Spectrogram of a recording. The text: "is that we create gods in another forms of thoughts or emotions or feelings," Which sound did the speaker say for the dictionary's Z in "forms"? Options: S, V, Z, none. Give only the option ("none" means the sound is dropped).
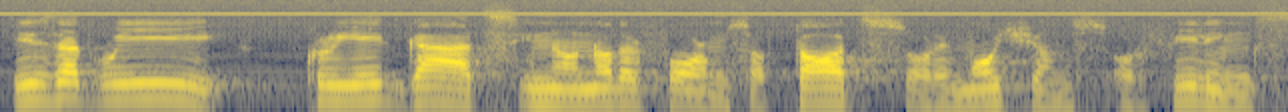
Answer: S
